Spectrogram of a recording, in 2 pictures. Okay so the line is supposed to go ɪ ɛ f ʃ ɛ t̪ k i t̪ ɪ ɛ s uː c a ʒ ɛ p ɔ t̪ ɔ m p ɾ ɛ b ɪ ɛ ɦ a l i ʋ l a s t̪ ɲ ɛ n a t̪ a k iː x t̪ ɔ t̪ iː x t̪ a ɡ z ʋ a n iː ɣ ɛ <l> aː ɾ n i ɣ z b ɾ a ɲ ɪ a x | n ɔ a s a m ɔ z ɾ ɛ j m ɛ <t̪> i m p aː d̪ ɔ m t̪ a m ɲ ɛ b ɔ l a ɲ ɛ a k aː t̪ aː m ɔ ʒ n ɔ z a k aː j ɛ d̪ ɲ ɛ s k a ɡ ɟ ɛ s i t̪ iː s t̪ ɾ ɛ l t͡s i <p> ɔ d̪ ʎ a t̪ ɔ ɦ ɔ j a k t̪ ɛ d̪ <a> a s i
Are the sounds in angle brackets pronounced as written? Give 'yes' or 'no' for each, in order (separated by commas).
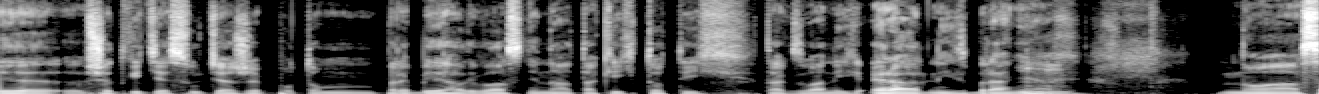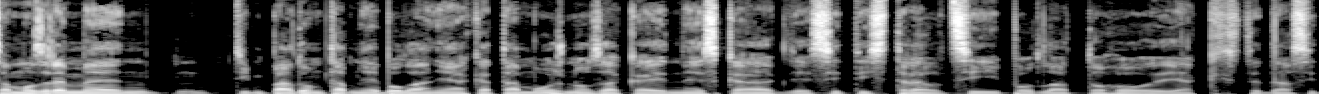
no, yes, yes, yes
